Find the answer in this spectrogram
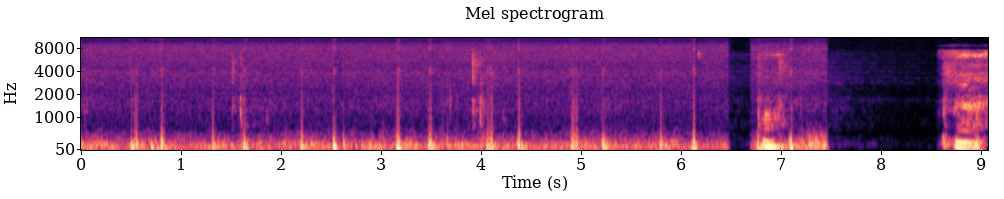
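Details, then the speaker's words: Simulated chest auscultation in DxR Clinician virtual patient software, checking for possible CHF: regular paired heart sounds through a stethoscope at about 75 beats per minute. "udah mendengarkan suara jantung Nah bisanya kita mau mengemas ketahui Apakah ada kemungkinan chf 10 begitu kita mendengarkan suara jantung suara jantung kita dengarkan tentu di batangnya as voltase di sini ah [Musik]"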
